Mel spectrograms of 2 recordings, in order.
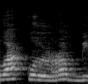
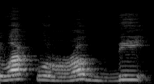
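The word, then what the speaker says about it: وَقُل رَّبِّ: Lamnya tidak perlu dibaca, tidak perlu wakul robbi, tapi wakur robbi masuk ke dalam huruf ro, masuk ke dalam huruf ro. Jadi wakul robbi itu kurang tepat. Yang benar langsung wakur robbi, wakur robbi.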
